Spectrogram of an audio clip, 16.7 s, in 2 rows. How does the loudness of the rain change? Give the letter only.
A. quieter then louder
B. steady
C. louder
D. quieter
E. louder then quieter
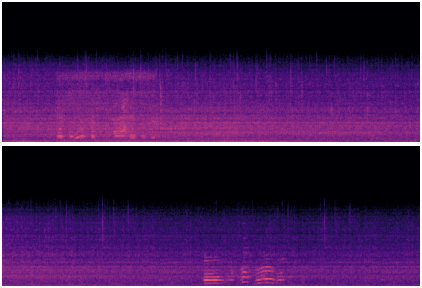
D.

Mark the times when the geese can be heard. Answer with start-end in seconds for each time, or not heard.
1.1-3.1, 12.3-14.4.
